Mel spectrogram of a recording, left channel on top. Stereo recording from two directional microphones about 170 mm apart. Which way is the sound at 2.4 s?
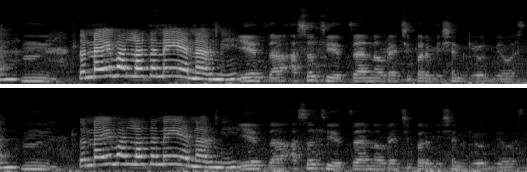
10° right (ahead or behind).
